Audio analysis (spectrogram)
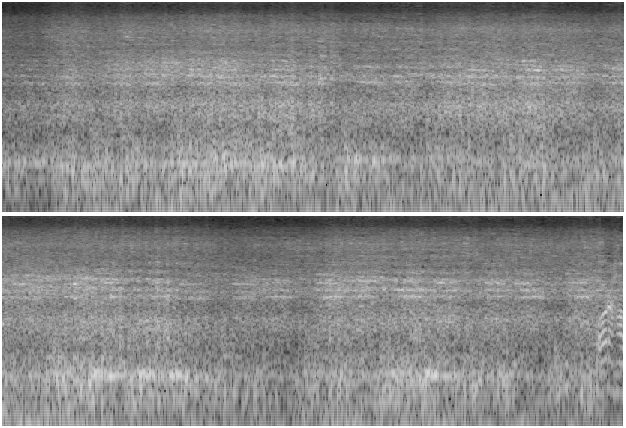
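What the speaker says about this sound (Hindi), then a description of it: "लो जी ट्रेन भी निकल गई है।" A train rolls past close by with a loud, continuous rumble and rhythmic clickety-clack of wagons on the track, holding steady throughout.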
